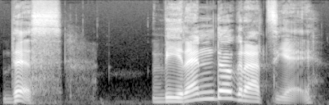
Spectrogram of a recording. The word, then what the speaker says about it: grazie: Gratitudine is spelled G-R-A-T-I-T-U-D-I-N-E. Gratitudine. Gratitudine. And grazie is G-R-A-Z-I-E. Grazie. Thank you.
